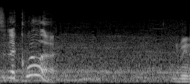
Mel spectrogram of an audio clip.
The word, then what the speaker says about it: Aquila: It's an Aquila. You mean Aquila? It's pronounced Aquila.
